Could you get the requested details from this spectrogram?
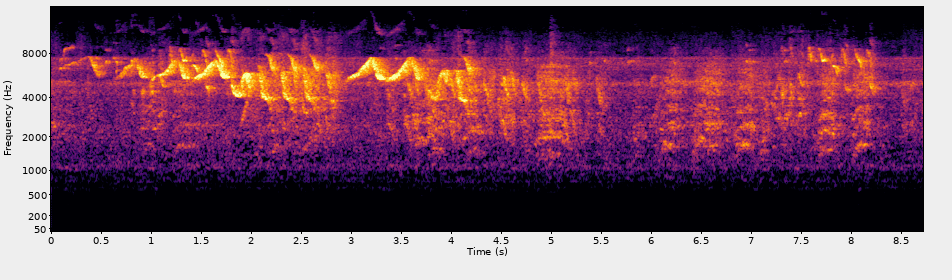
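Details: Palm tanager singing a high, squeaky, rapidly twittering song of looping slurred notes in bursts, fading to softer chatter toward the end; low sounds are absent and the background is quiet.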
